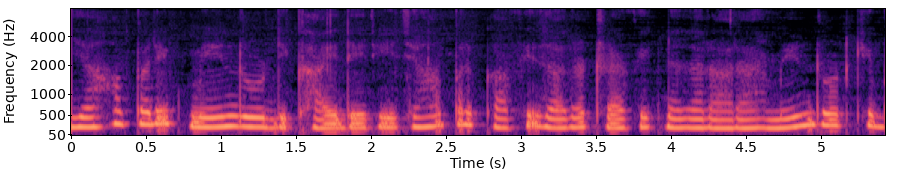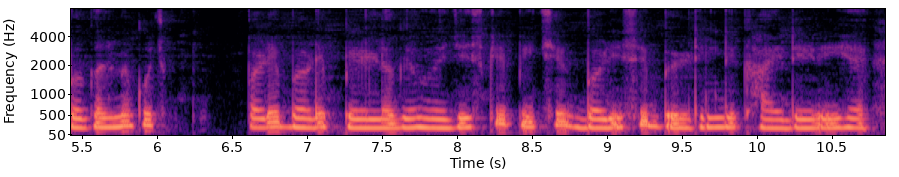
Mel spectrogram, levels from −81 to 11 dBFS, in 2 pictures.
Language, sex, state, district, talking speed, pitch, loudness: Hindi, female, Bihar, Araria, 220 wpm, 215 Hz, -14 LUFS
